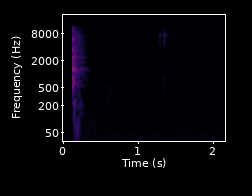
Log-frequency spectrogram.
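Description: Near silence, broken by one short click just after the start and a much fainter one about a second later: computer mouse clicks.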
